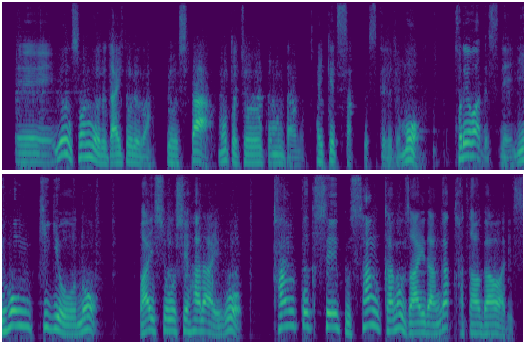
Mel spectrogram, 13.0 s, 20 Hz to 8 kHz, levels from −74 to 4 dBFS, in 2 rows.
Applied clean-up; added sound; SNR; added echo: neural mask model RNNoise.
